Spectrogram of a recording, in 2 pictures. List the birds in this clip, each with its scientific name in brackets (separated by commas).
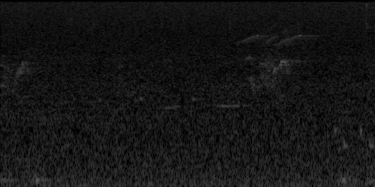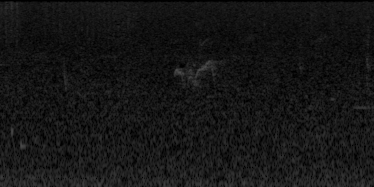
Slate-colored Boubou (Laniarius funebris), Sulphur-breasted Bushshrike (Telophorus sulfureopectus)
